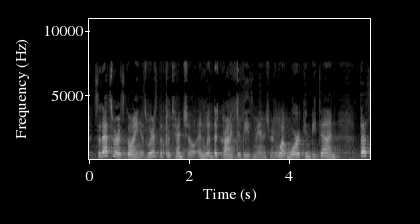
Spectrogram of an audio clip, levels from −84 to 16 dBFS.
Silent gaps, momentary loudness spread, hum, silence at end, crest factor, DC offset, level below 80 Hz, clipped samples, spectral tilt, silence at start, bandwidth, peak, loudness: none; 12 LU; none; 0 s; 20 dB; under 0.1%; -60 dBFS; under 0.1%; -5 dB/octave; 0 s; 8 kHz; -8 dBFS; -28 LUFS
